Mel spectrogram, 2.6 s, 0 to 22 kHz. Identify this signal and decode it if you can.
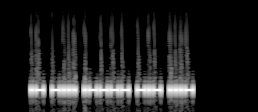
Morse code, heard as a keyed tone, about 44 wpm, 700 Hz. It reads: AB1KV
